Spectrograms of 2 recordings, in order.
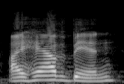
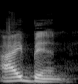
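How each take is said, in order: First: Every word is pronounced fully and separately. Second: The words are squeezed into an even shorter form.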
